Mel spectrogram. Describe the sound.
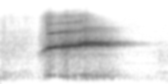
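A person whistles loudly: one shrill, sustained high note lasting about a second, steady in pitch and clear against near silence.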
